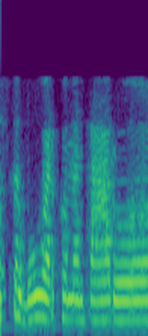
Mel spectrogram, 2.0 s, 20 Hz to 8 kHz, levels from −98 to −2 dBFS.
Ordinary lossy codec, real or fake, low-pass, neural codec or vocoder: AAC, 16 kbps; real; 7.2 kHz; none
